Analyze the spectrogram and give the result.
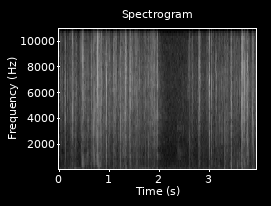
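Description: Fingertips and long nails scratch and brush across the red plastic sequins of a medium, soft stuffed heart-shaped pillow. The result is a dense run of bright, crinkly ticks and rustles with many short sharp clicks. There is a quieter lull around the middle before the scratching picks up again.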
